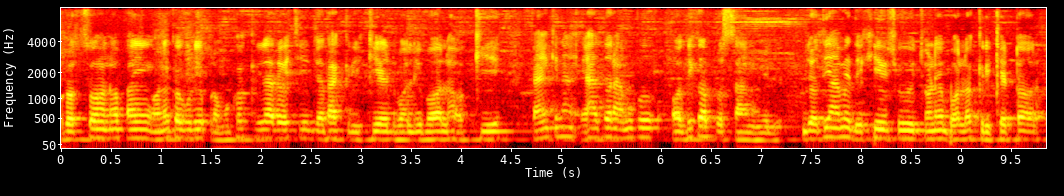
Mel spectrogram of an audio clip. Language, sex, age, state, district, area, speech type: Odia, male, 18-30, Odisha, Nuapada, urban, spontaneous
